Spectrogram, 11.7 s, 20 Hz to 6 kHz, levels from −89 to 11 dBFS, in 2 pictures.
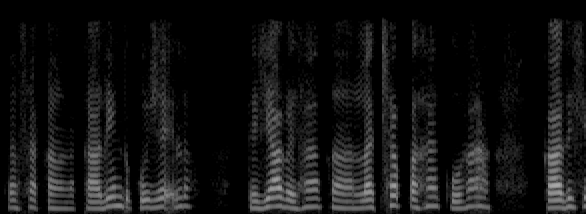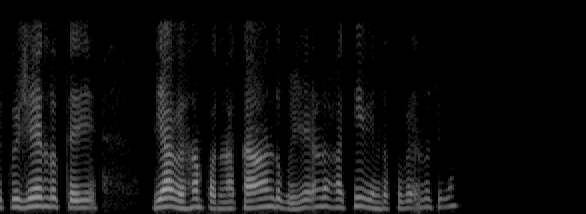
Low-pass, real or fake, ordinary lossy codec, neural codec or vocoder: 5.4 kHz; fake; MP3, 48 kbps; codec, 44.1 kHz, 3.4 kbps, Pupu-Codec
